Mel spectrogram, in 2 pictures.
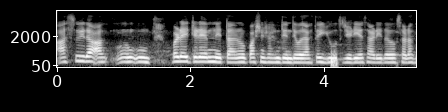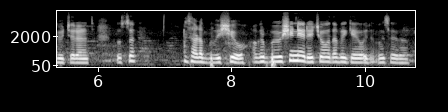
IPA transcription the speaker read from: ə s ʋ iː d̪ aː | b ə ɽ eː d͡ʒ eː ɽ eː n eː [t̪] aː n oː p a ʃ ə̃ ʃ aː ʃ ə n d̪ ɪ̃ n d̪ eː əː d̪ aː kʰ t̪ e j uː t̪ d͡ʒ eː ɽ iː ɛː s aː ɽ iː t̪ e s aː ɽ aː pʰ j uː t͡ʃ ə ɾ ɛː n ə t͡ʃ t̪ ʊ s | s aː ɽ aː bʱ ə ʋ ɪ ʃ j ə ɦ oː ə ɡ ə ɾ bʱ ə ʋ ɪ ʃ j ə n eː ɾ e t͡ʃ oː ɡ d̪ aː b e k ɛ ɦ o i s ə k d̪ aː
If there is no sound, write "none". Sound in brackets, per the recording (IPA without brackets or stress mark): t̪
